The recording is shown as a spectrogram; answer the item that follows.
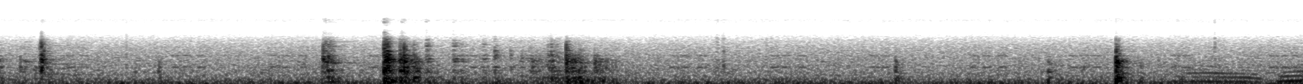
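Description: A few separate wooden knocks and clatters as cut pieces of board and hand tools are handled and set down on a wooden workbench. The loudest comes about two seconds in and a sharp single one near the end.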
